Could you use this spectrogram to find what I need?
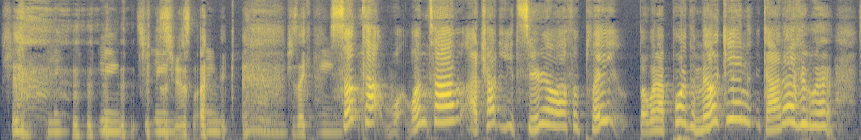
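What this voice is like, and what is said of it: Exaggerated Audrey 2-like character voice. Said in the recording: “my Porsche accent is like crazy today... I'm doing some crazy Audrey 2 Little Shop of Horrors thing with her”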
